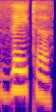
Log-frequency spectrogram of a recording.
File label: zeta, greek alphabet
